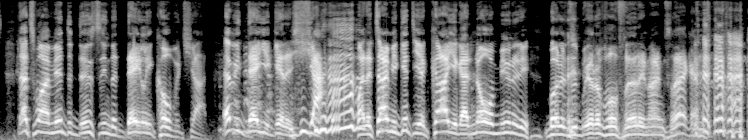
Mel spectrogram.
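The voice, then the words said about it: Imitates another person's voice. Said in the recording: “That's a great impression of Anthony Fauci”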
